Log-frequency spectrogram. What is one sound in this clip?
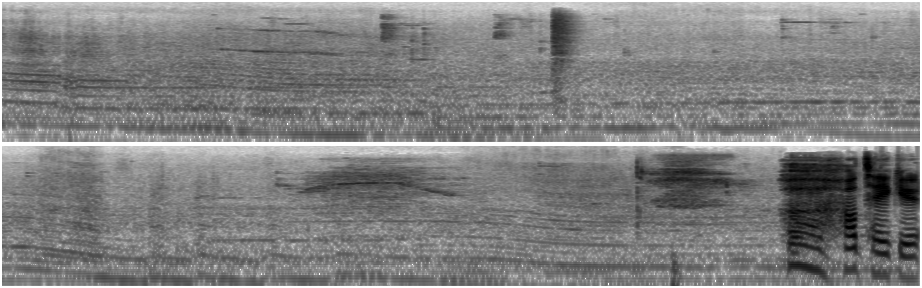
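A racing car engine drones and shifts pitch.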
